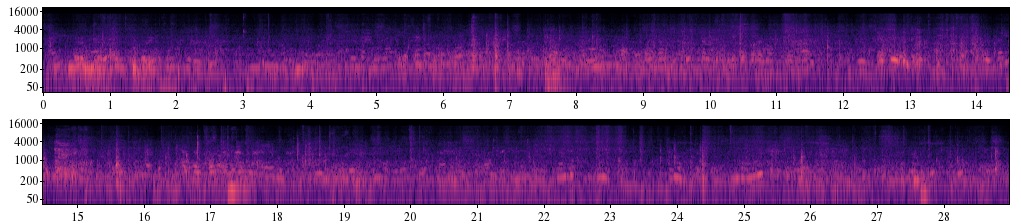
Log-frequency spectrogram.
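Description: A crowd of adults murmurs and talks quietly nearby, outdoors.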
